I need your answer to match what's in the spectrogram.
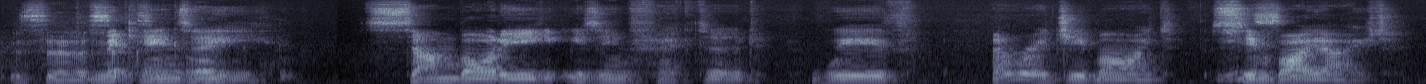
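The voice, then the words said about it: Slow, slightly slurred whisper. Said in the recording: “You sound a bit, a little slower on the whispering... a little bit slurry”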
